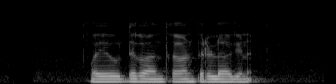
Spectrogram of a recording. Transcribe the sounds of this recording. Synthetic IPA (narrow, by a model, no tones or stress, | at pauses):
ʋɐjɐurd̪ɐkaːnt̪aːnpeɾuɭaːɡinɨ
